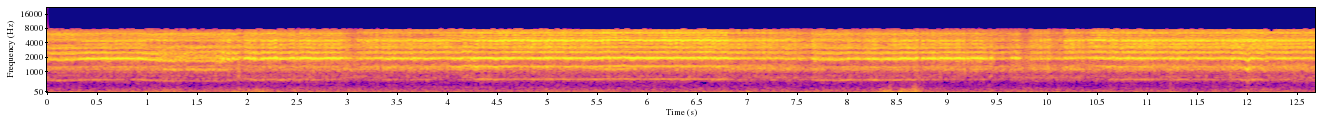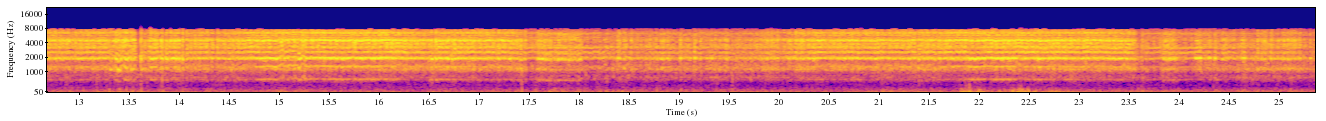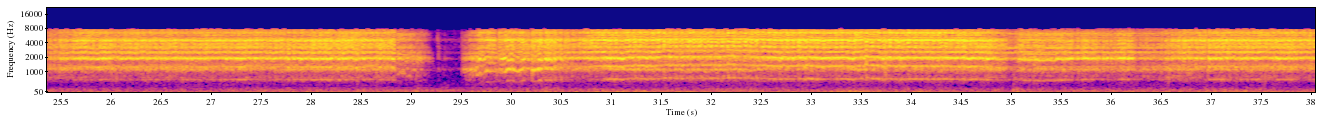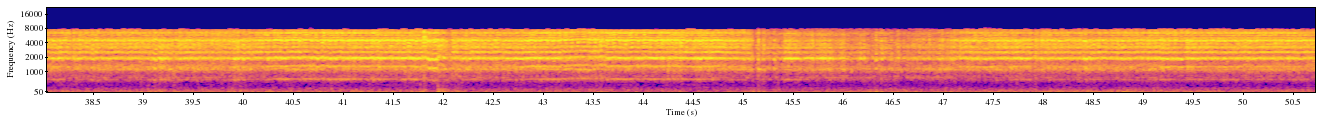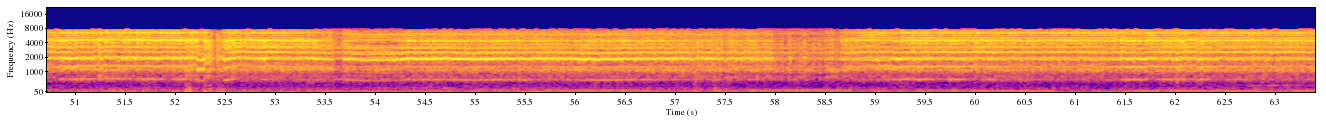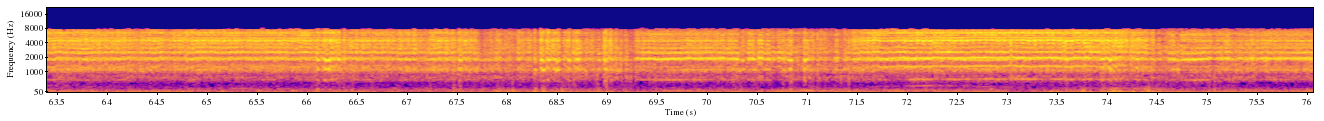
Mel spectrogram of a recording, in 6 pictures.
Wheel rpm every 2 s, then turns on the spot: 160, 170, 160, 160, 170, 170, 170, 160, 170, 170, 170, 170, 170, 170, 100, 150, 170, 160, 170, 170, 170, 170, 170, 170, 160, 160, 170, 160, 170, 160, 170, 170, 170, 170, 170, 160, 160, 160.
none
